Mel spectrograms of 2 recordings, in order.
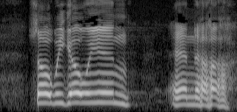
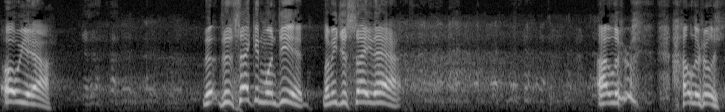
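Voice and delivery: laughing; 3 semitones higher than usual. Real, not acted. Laughing at own punchline.

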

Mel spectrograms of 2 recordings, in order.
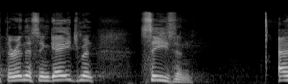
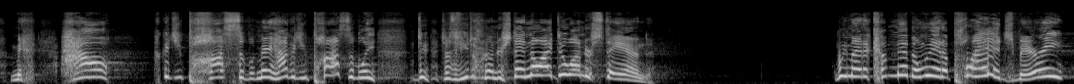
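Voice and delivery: much higher, rising, hurt anger; anguished outburst; 11 semitones higher than usual. Acted. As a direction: cry out at her in betrayal. Joseph erupts in anguish.

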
